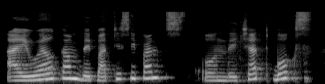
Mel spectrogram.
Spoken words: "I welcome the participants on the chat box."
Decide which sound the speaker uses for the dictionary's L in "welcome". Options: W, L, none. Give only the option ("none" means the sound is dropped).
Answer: L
